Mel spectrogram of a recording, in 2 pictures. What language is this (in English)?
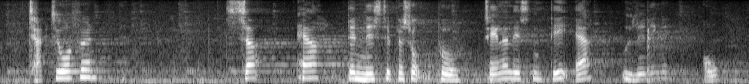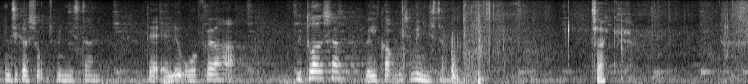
Danish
